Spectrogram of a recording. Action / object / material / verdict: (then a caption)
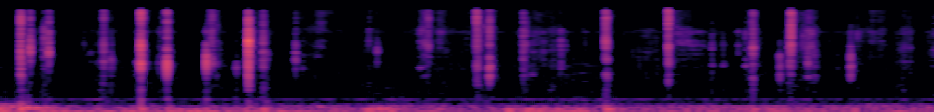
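tap / small painted plastic action figure / plastic / none. Fingertips and nails bend the solid jointed limbs of a small painted plastic Iron Man action figure, rubbing and tapping it. The result is a quick series of short, dry, bright clicks and ticks over a soft low rustle.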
